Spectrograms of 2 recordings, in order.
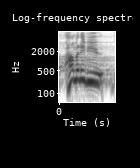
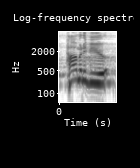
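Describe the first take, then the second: No difference in how they are said.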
